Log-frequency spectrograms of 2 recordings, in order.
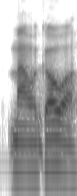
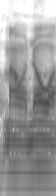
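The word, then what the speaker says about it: Mauigoa: Lee and rivers and maag Goa maoa I should say as it's correctly pronounced right um they're building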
